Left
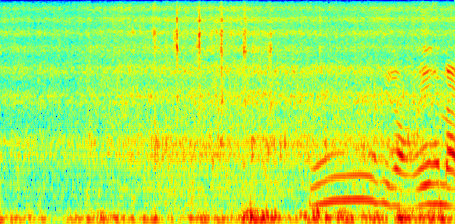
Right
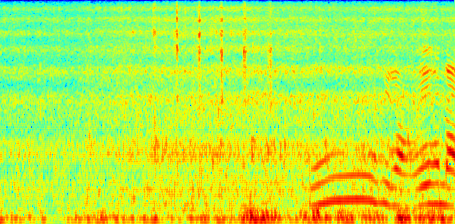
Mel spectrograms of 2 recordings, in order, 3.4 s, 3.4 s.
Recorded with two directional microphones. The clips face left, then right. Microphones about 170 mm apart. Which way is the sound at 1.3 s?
60° right (ahead or behind).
